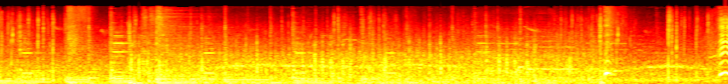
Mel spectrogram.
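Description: Upbeat game music plays with a bouncy beat.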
